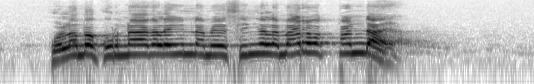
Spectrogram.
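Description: An elderly man speaks loudly and with animation through a microphone.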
